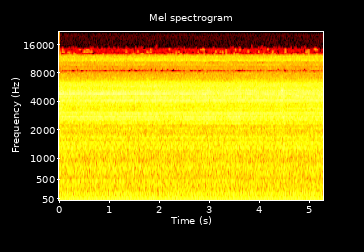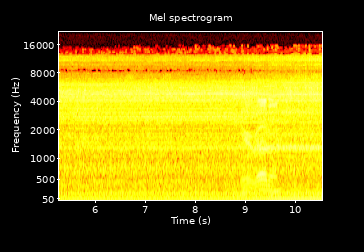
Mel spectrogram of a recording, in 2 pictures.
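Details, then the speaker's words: American Standard condensing unit that had been tripping its breaker: a steady, unlabored compressor hum with fan drone, amps holding under 11 A. Debris is rattling in the system and a possible leak is suspected. Normal running. "but the amps are holding out good so that's good"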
